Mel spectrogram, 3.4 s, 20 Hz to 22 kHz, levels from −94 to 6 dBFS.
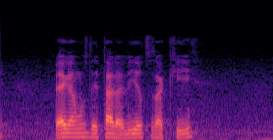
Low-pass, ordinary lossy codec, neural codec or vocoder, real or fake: none; none; none; real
